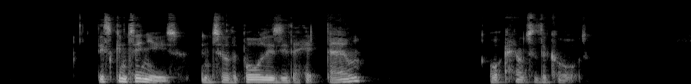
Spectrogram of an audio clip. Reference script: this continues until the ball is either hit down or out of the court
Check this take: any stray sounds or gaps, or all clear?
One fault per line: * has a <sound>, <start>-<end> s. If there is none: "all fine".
all fine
